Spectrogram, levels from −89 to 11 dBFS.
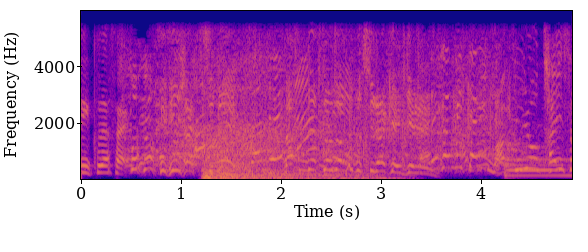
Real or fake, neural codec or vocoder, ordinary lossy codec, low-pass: real; none; none; 5.4 kHz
